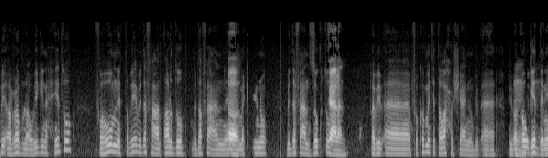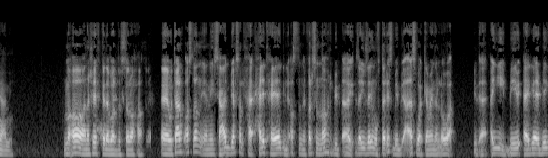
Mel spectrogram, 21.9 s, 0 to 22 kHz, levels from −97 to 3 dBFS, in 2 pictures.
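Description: Speech with two kinds of call-processing trouble. At 4.94 to 5.18 s the talker dips by about 35 dB, and at 10.52 to 10.6 s by about 10 dB. That's speech suppressed in double talk, likely the echo canceller ducking the near talker while the far side spoke. Then there's echo leak: a faint copy of the audio trailing by 386 ms, from about 35 dB down to about 15 dB down. It shows up at 7.18, 10.74, 12.92, 13.25, 13.6 and 13.87 s, likely a loudspeaker echo the canceller didn't fully remove.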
